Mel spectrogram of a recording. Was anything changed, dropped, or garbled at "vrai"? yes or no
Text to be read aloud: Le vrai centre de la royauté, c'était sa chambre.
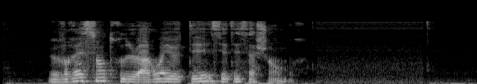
no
